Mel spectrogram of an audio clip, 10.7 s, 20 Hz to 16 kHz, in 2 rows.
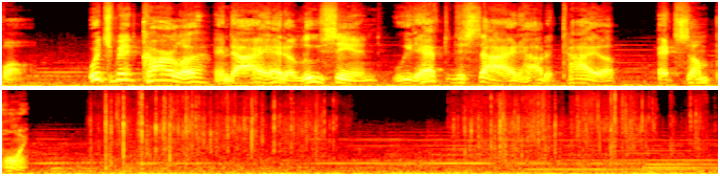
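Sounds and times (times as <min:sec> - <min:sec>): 
speech: 0:00.0 - 0:05.6
paper crinkling and crackling: 0:06.0 - 0:08.0, 0:08.7 - 0:10.7.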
